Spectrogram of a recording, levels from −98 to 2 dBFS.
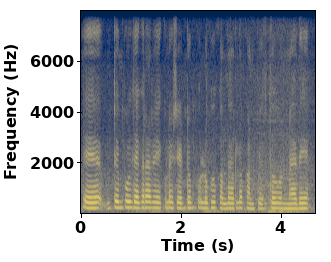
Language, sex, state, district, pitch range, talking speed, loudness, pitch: Telugu, female, Telangana, Mahabubabad, 205-225 Hz, 115 wpm, -16 LUFS, 215 Hz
